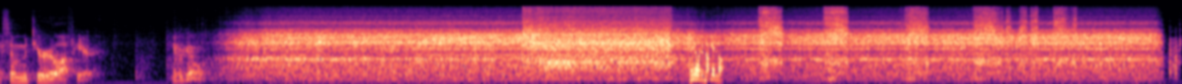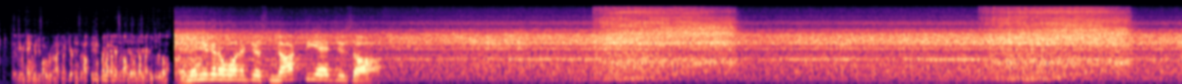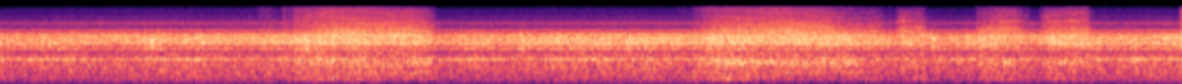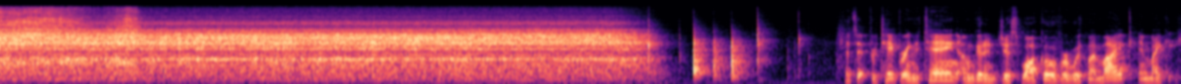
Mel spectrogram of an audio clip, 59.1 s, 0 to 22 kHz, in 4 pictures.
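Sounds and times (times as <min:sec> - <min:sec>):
belt grinder motor running: 0:02.6 - 0:14.6, 0:17.0 - 0:52.7
steel grinding on belt: 0:02.7 - 0:14.6, 0:17.0 - 0:52.5.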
